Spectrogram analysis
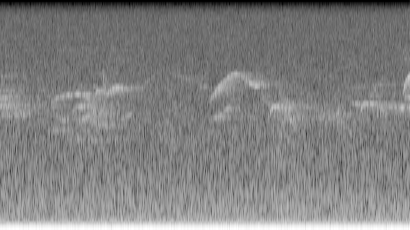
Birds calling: Gray Catbird (Dumetella carolinensis), Veery (Catharus fuscescens), Eastern Wood-Pewee (Contopus virens)

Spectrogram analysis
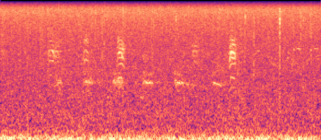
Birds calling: Hawaii Amakihi (Chlorodrepanis virens), Erckel's Francolin (Pternistis erckelii)

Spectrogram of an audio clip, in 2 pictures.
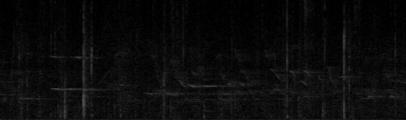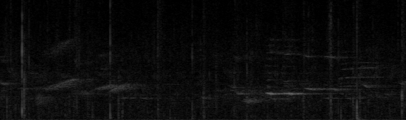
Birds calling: Iiwi (Drepanis coccinea)

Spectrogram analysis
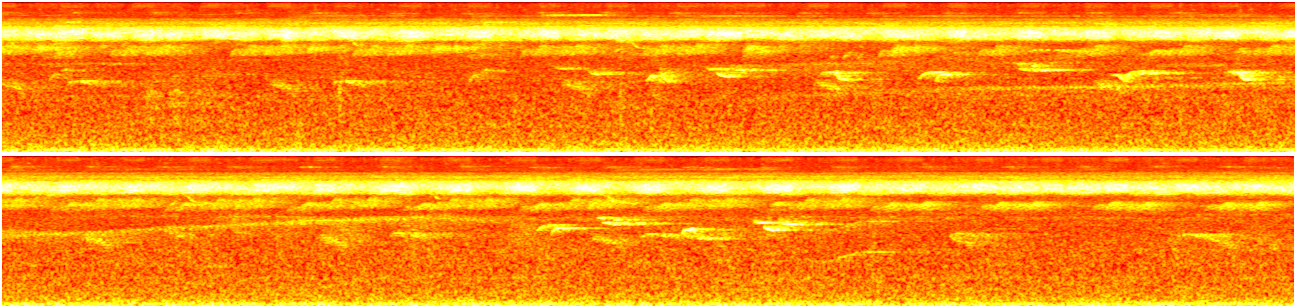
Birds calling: Hauxwell's Thrush (Turdus hauxwelli), unidentified bird, White-bellied Tody-Tyrant (Hemitriccus griseipectus), Piratic Flycatcher (Legatus leucophaius), Cinnamon-rumped Foliage-gleaner (Philydor pyrrhodes), Thrush-like Wren (Campylorhynchus turdinus), Dusky-throated Antshrike (Thamnomanes ardesiacus), Screaming Piha (Lipaugus vociferans)

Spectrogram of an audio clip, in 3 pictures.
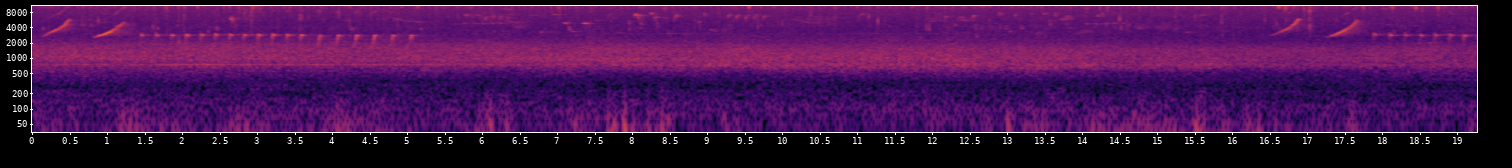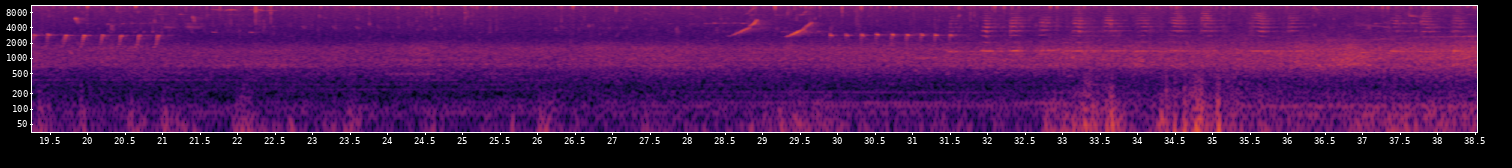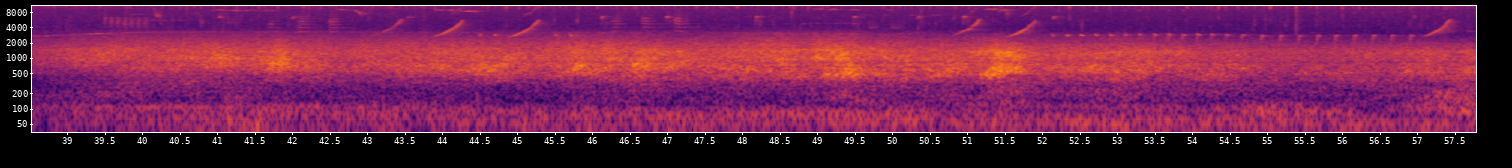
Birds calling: Northern Cardinal (Cardinalis cardinalis), Tufted Titmouse (Baeolophus bicolor), Canada Goose (Branta canadensis), Song Sparrow (Melospiza melodia)

